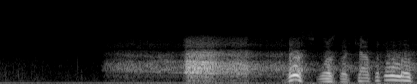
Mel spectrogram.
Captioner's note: crowd loudly shouting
